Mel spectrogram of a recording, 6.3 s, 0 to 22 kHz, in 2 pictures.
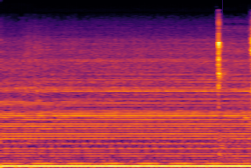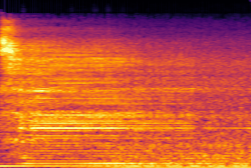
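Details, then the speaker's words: HVAC outdoor unit with condenser fan disconnected, compressor running after defrost test: loud droning hum and buzz turning rougher; compressor sounds rough, drawing about 10.3 amps, judged about to fail and needing replacement. "That sounded rough. Got the fan disconnected and we're gonna, well, I just turned it on a second ago. That didn't sound right. That didn't sound right either. That compressor sounds a little bit rough."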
